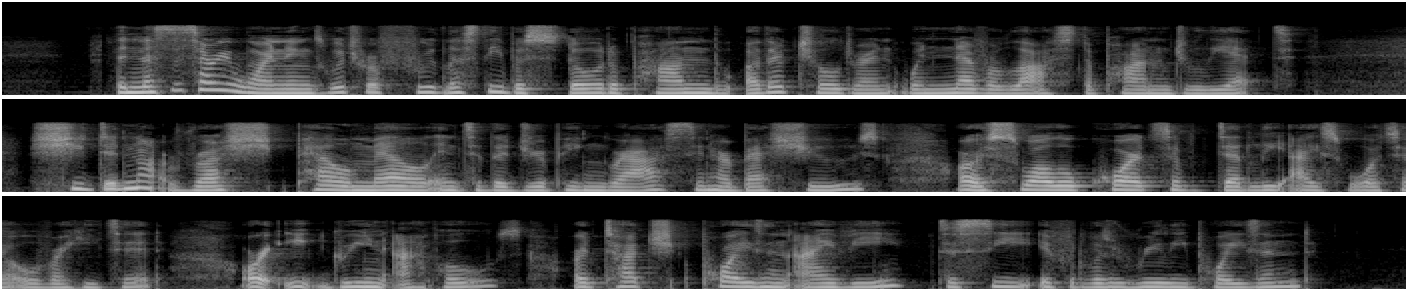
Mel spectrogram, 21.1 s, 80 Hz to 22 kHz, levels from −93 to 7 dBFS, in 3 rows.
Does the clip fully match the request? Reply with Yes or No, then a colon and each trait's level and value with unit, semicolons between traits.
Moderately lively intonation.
No: narrow, 2.2 semitones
